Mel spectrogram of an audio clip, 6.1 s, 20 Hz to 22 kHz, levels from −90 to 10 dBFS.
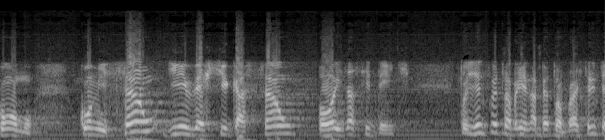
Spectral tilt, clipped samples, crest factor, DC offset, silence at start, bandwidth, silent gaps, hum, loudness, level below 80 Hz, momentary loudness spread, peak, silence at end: -4 dB/octave; under 0.1%; 14 dB; under 0.1%; 0 s; 15.5 kHz; none; 60 Hz at -60 dBFS; -21 LUFS; -50 dBFS; 14 LU; -8 dBFS; 0 s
